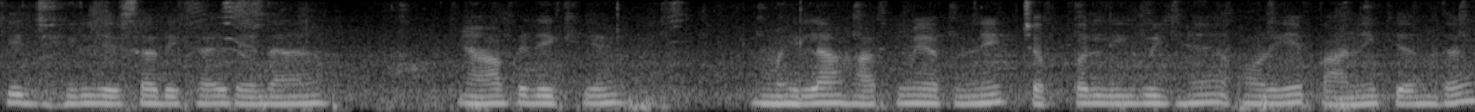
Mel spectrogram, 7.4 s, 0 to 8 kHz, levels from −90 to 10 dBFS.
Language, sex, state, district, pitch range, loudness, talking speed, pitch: Hindi, female, Bihar, Saharsa, 155-165 Hz, -33 LUFS, 185 wpm, 160 Hz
